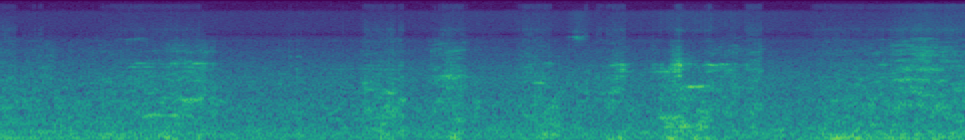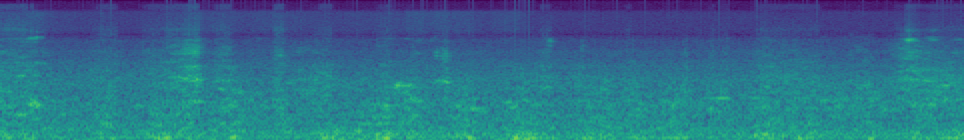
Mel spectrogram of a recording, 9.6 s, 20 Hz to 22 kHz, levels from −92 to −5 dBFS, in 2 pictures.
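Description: From 4.90 s to the end of the clip, the speech takes on a steady buzz at about 43.1 Hz, a rough, gated texture laid over the voice while its timbre stays the same. This is a block size mismatch (padded). One stage hands over blocks slightly shorter than the next stage reads, and the shortfall in each block is filled with silence. The buzz rate fits a 1024-sample read block. The gaps are tiny, so the speech is slowed only negligibly, to about 0.999 of normal speed.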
